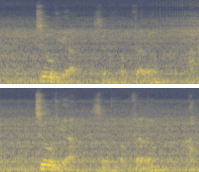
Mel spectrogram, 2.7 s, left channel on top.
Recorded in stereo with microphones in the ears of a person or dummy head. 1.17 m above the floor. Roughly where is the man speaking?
Right.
